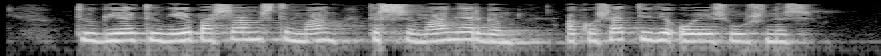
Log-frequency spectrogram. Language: Mari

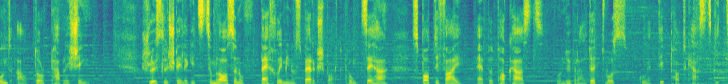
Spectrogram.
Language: German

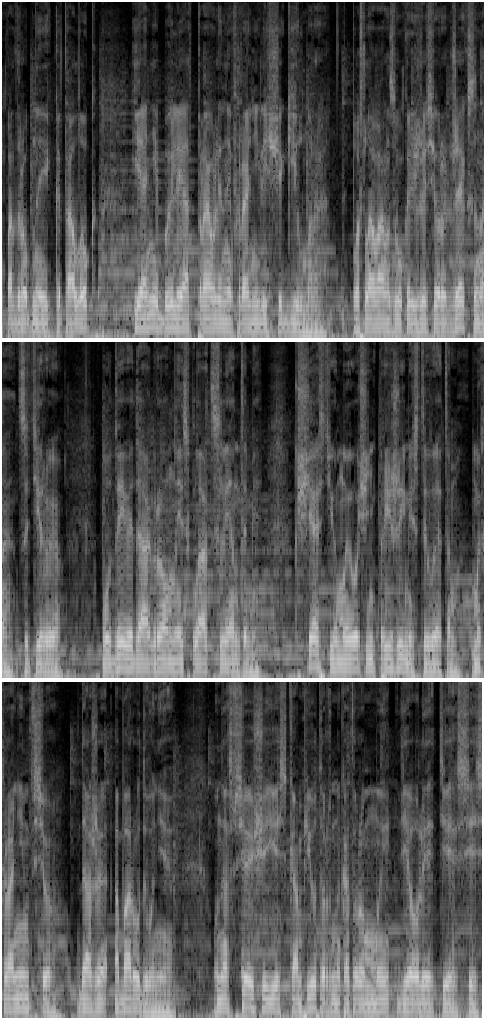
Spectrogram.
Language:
Russian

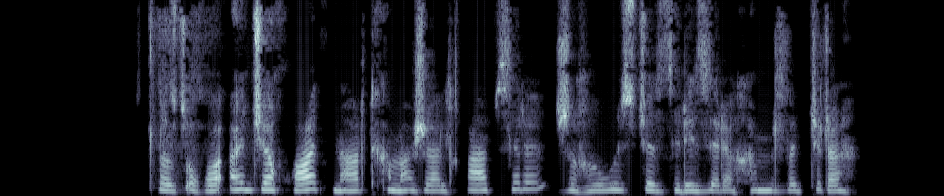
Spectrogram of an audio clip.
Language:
Kabardian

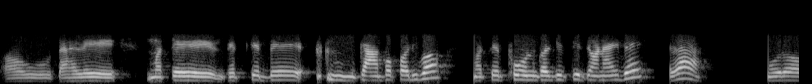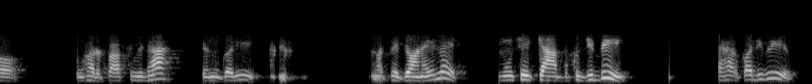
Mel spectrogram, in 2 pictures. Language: Odia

